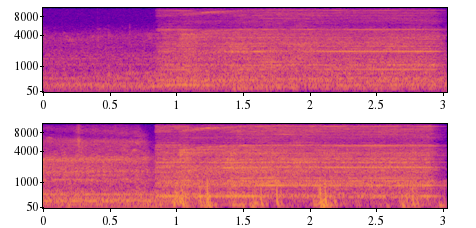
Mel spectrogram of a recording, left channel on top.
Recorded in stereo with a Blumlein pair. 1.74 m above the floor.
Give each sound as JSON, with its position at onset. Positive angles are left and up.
{"t": 0.8, "sound": "a blender", "azimuth_deg": -35, "distance_m": 4.0}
